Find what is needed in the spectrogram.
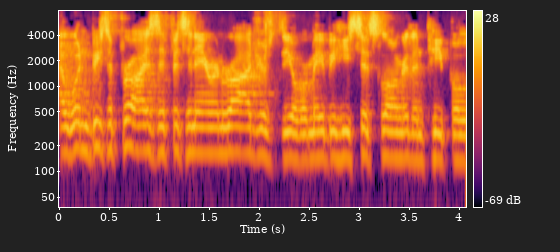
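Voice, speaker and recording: In an American accent, a man talks at a fairly quick pace in a normal speaking voice with ordinary pitch variation. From New Jersey. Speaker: sports beat writer. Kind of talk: casual chat.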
